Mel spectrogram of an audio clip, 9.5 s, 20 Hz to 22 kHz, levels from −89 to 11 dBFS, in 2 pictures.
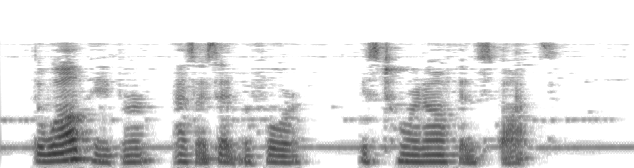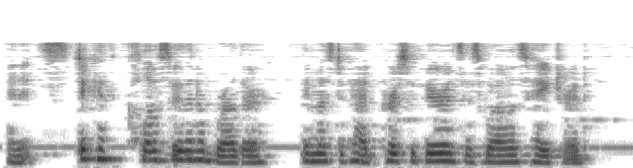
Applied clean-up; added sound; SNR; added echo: none; none; none; none.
